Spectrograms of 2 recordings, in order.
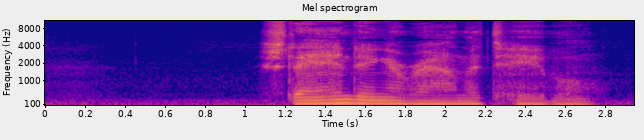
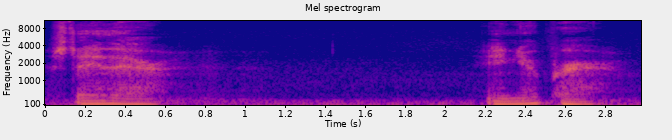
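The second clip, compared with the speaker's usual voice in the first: guided meditation; 5 dB quieter than usual. Acted. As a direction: draw them gently into the scene. Leads a guided prayer meditation.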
